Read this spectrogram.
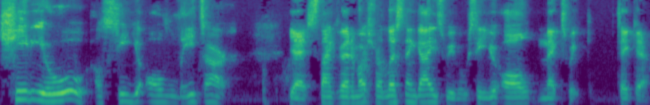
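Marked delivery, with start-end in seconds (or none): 0.0-2.3 slow, drawn-out, high Scottish accent. Saying goodbye to listeners after others said bye in their languages: Scottish accent. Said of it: "I better do this in Scot-, Scottish".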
